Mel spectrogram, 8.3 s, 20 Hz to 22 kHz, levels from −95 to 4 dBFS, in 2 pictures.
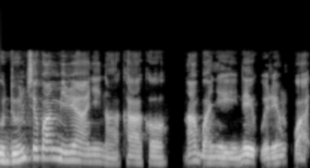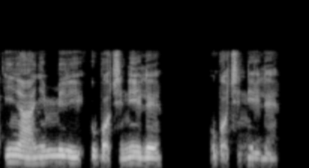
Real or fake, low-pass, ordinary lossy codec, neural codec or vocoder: real; 7.2 kHz; none; none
